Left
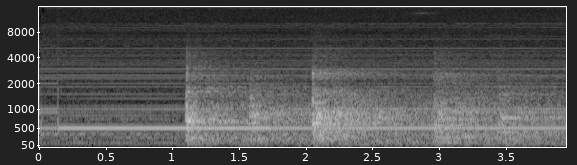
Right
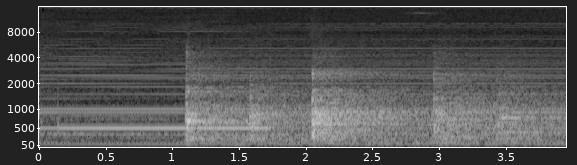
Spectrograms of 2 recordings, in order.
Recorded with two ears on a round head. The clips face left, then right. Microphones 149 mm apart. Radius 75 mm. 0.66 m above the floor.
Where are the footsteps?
25° right (ahead or behind), 1.1 m; by 3.9 s 75° right (ahead or behind), 4.5 m.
